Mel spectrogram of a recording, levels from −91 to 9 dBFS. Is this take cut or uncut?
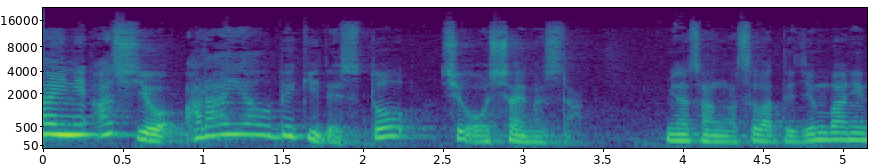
cut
